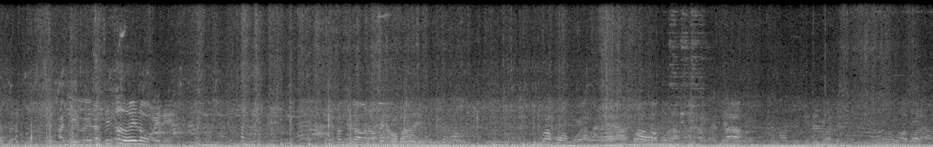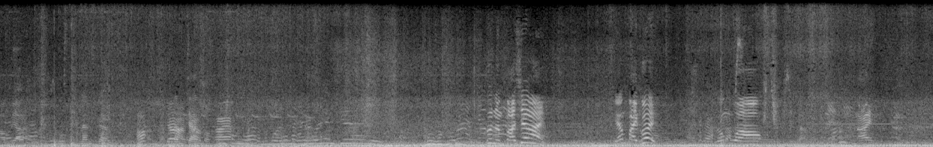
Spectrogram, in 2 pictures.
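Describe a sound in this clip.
A young man calls out loudly to customers.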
